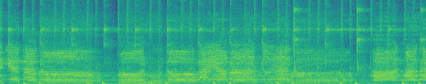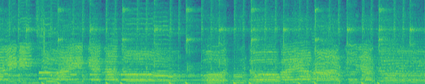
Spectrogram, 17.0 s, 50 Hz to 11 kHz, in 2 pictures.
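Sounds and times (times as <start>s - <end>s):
steady percussion beat: 0.0s - 17.0s
women singing together: 0.0s - 17.0s.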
